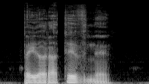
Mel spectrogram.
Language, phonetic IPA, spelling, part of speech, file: Polish, [ˌpɛjɔraˈtɨvnɨ], pejoratywny, adjective, Pl-pejoratywny.ogg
